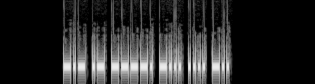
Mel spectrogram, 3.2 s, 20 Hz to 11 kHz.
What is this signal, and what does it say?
Morse code, heard as a keyed tone, about 50 wpm, 700 Hz. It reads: KA9BHD
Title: Call Signs Repeated 2x - 50wpm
